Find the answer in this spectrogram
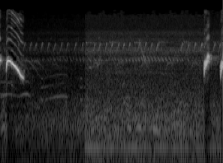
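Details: A female red-whiskered bulbul gives a single loud, clear whistled note that slides downward, then, after a quiet stretch with a low hum, starts a new sharp phrase at the end. The calling is meant to encourage males to sing.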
